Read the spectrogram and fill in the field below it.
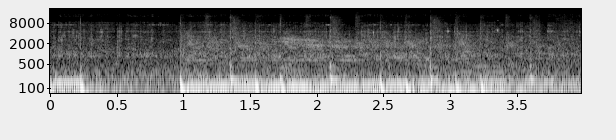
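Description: Coffee being ground in a hand grinder, a continuous close, loud mechanical grinding with a rhythmic ratcheting churn over background noise.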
